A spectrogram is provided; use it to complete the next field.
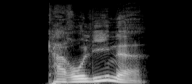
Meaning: a female given name from French
- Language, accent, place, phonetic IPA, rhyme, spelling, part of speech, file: German, Germany, Berlin, [kaʁoˈliːnə], -iːnə, Caroline, proper noun, De-Caroline.ogg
